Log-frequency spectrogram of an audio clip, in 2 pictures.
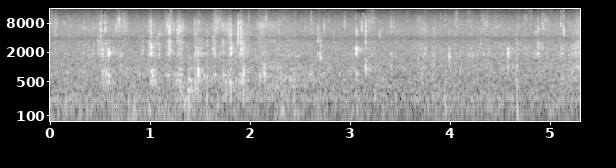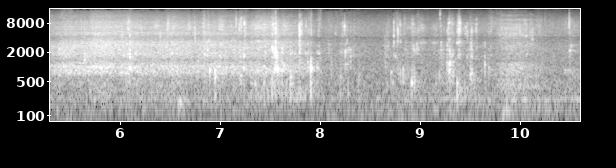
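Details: Eight-year-old Boxer Trulsa gnawing on a dental treat, steady crisp crunching and clicking at roughly three bites per second, briefly louder and rougher in the middle, in a quiet room.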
